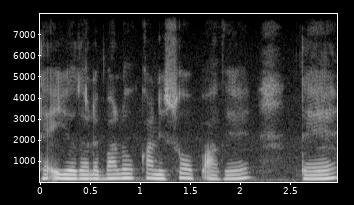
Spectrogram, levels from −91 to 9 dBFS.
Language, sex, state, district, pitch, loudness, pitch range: Chakma, female, Tripura, Dhalai, 190 Hz, -16 LUFS, 185-205 Hz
